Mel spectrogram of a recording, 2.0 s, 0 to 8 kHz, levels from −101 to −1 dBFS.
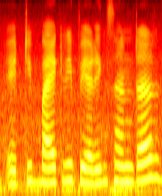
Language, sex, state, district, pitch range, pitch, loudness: Bengali, female, Tripura, West Tripura, 220-245 Hz, 235 Hz, -17 LUFS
